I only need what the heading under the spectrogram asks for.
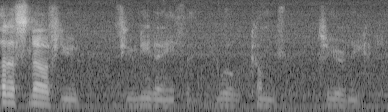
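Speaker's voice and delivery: hushed, half-whispered voice. Telling the scouting rogue to call if needed: half-whispering in character. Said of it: "I whisper to him".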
